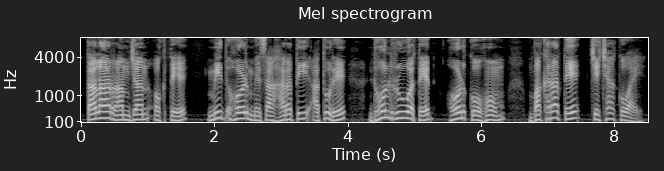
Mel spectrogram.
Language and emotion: Santali, neutral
